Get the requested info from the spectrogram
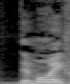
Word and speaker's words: Des Moines: ¿Cómo se pronuncia? – Des Moines, como francés, ¿verdad?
